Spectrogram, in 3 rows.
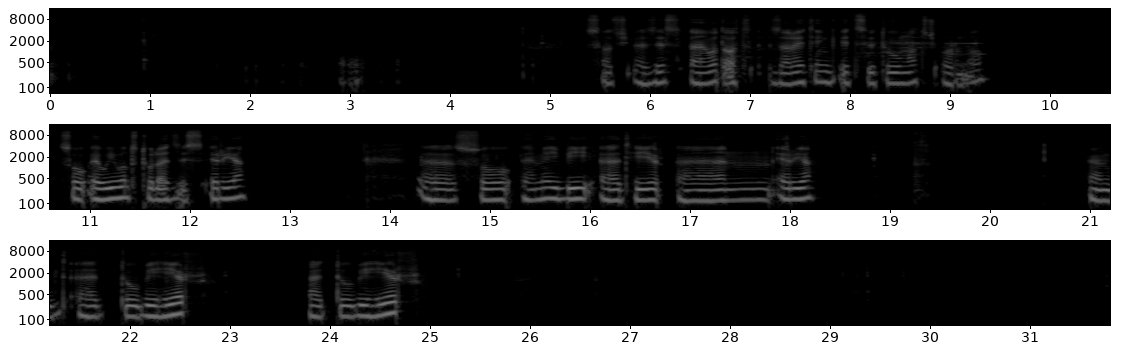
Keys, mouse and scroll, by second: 3.2 click, 5.0 alt+a, 5.7 alt+shift+middle click, 7.9 click, 13.5 click, 14.3 KP_7, 14.8 scroll down 1, 15.2 alt+shift+middle drag, 15.9 shift+right click, 16.4 shift+a, 18.8 KP_1, 20.0 g, 21.3 r, 22.3 KP_7, 23.7 r, 25.3 g, 26.3-29.1 drag, 30.7 r.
